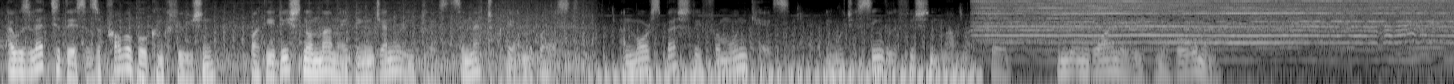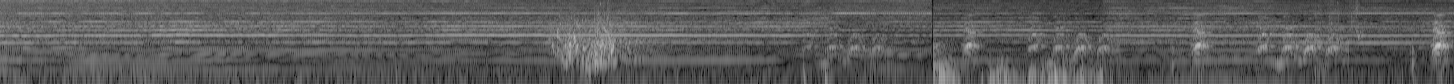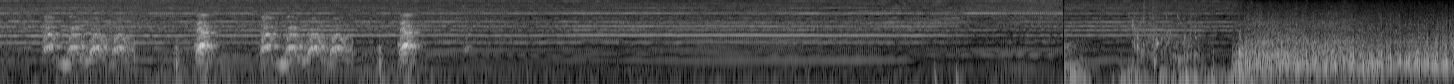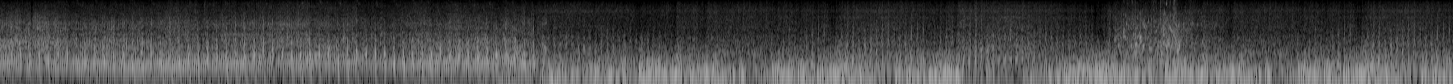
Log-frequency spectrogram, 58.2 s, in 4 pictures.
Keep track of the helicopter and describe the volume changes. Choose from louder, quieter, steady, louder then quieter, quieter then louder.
quieter.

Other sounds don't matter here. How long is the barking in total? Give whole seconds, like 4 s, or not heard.
11 s.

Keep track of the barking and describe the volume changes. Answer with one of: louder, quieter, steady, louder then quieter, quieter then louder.
louder.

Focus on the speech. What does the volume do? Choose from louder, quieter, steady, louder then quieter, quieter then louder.
quieter.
